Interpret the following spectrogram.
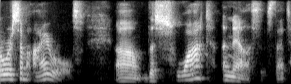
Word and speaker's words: SWOT: The SWOT analysis, that's how you pronounce it.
